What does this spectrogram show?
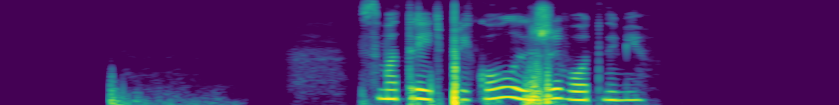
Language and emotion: Russian, neutral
